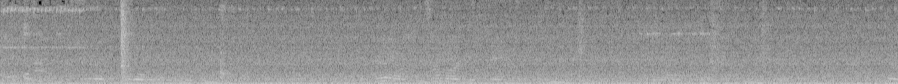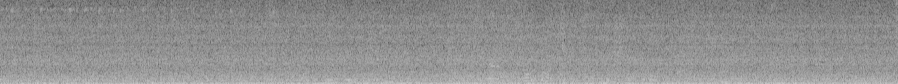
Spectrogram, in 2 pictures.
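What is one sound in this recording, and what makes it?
A bus engine idles with a low steady rumble.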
